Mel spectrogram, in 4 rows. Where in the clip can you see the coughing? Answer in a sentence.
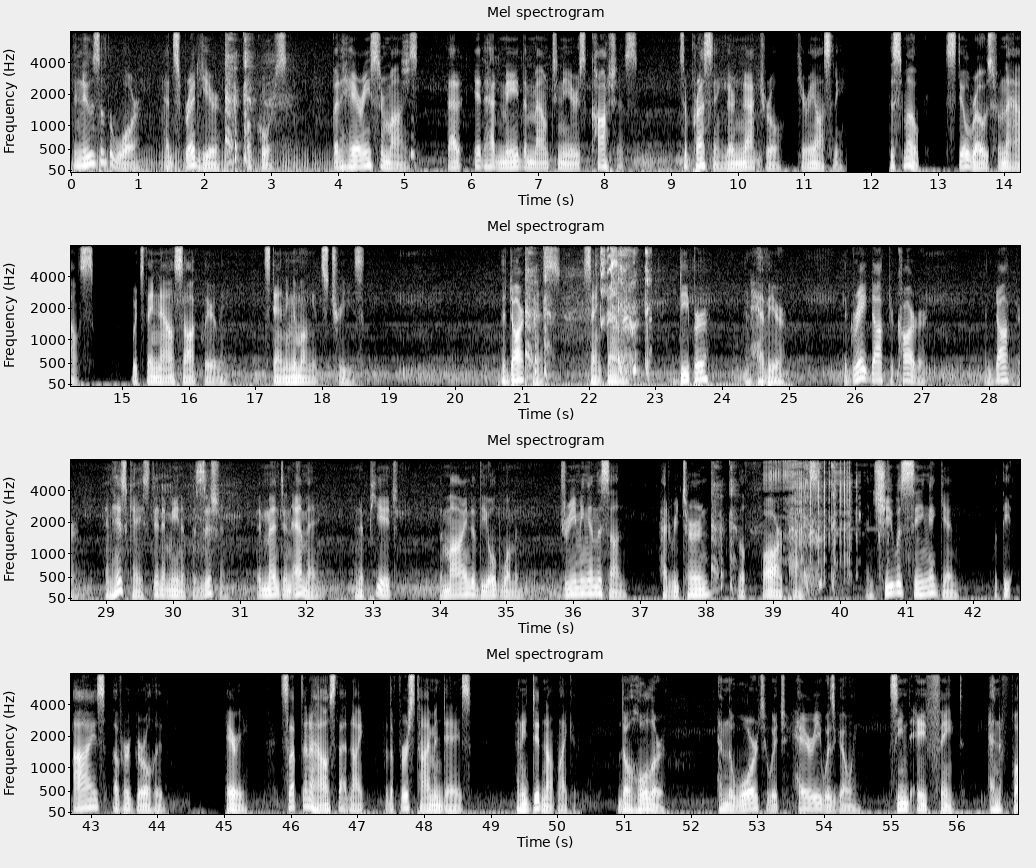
The coughing can be heard from 2.3 to 3.2 s, from 21.0 to 22.9 s and from 38.0 to 40.0 s.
